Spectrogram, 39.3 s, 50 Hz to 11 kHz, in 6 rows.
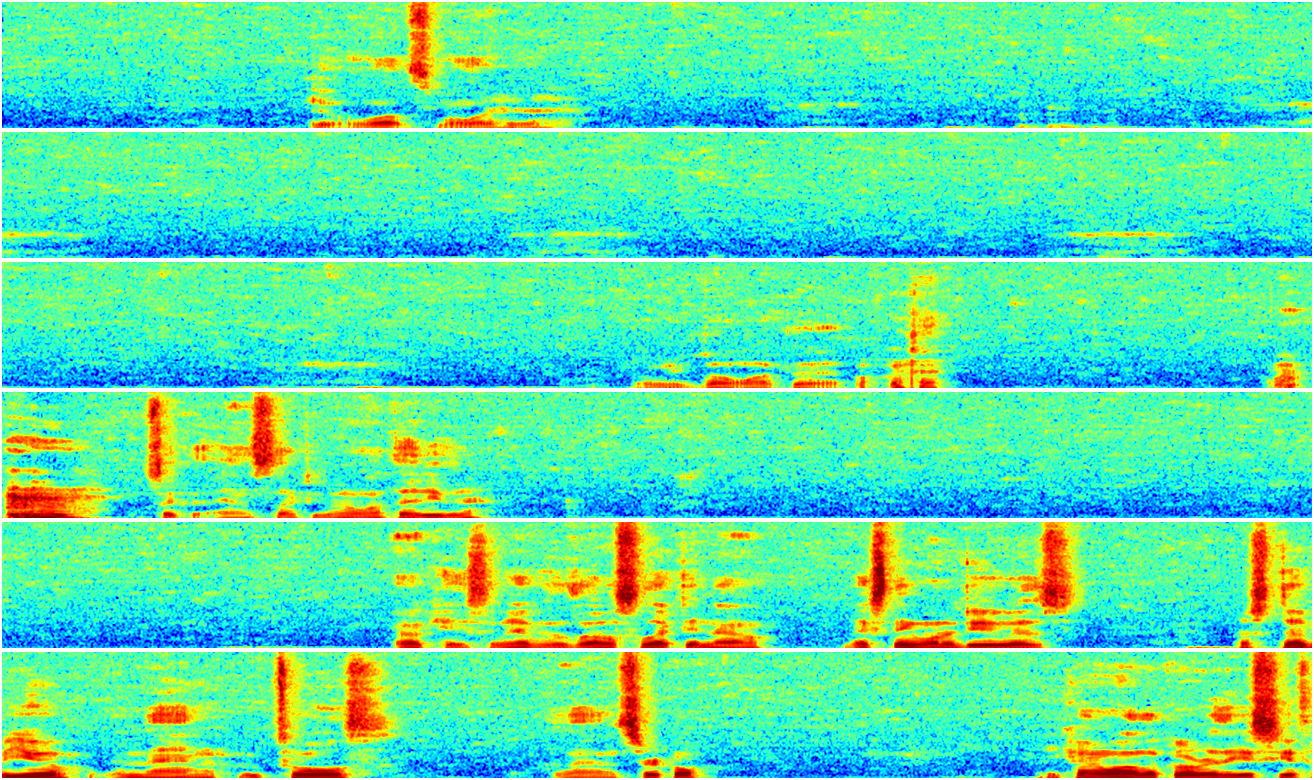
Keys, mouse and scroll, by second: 1.0 c, 5.3 right click, 5.4 middle click, 6.0 middle click, 6.0 right click, 6.2 middle click, 6.2 right click, 6.2 click, 6.4 click, 8.1 c, 15.8-17.5 middle drag, 16.8 c, 18.2-19.8 right drag, 18.5-20.2 middle drag, 19.1 click, 19.8 c, 20.6-22.4 right drag, 20.9-24.9 middle drag, 25.8-27.3 right drag, 26.1-28.7 middle drag, 27.3 click, 30.6-33.3 middle drag, 32.3 w, 37.1-38.9 middle drag.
